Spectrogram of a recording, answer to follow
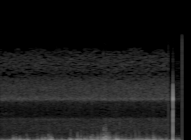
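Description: Wind buffeting the camera's microphone: a low, uneven rumble that rises and falls with the gusts.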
